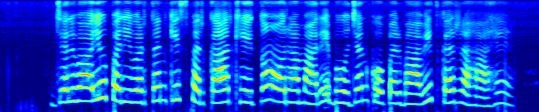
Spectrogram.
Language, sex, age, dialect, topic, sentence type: Hindi, male, 25-30, Hindustani Malvi Khadi Boli, agriculture, question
